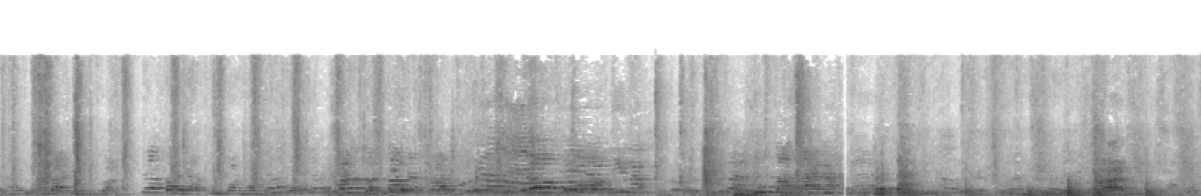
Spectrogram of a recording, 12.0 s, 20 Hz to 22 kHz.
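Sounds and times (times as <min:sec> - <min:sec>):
young children talking and calling: 0:00.0 - 0:12.0.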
